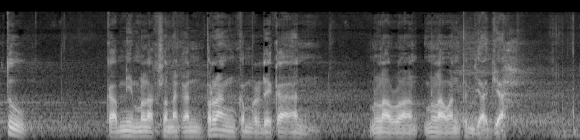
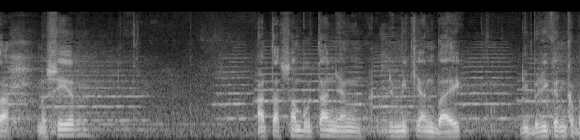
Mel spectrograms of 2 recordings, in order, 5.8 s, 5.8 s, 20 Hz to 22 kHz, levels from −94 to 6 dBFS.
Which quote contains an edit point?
first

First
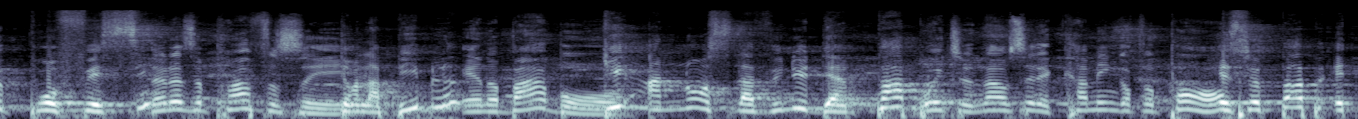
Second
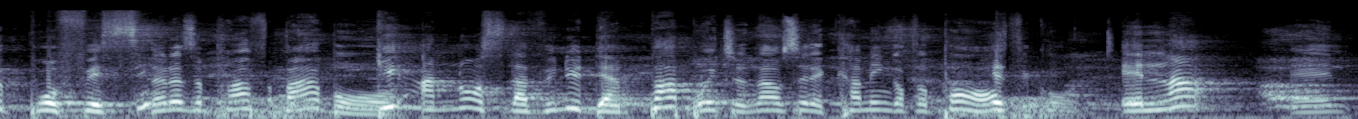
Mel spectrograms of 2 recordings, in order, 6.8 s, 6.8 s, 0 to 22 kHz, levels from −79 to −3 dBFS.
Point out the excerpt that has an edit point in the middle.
second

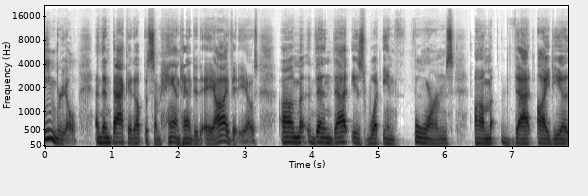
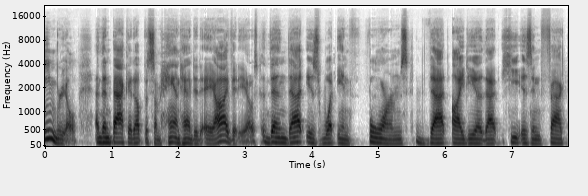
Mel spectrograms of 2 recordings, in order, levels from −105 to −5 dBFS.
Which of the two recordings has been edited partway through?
second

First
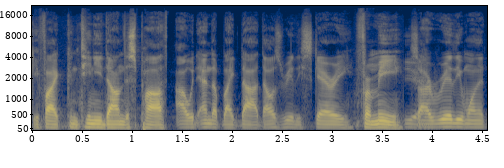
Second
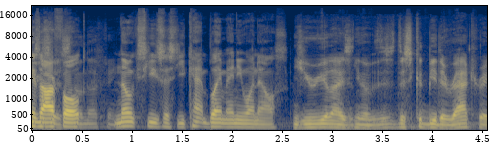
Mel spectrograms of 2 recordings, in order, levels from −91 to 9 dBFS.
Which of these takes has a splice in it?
second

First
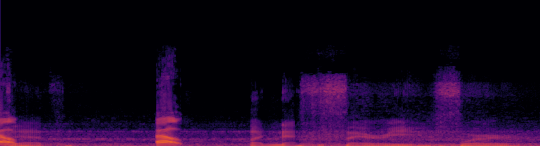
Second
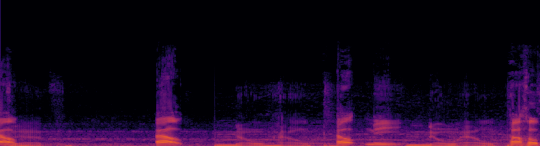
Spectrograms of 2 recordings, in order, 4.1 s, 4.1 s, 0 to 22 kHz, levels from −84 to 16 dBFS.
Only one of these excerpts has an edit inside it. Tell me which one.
second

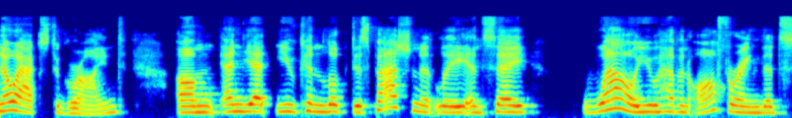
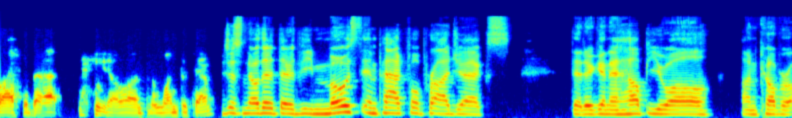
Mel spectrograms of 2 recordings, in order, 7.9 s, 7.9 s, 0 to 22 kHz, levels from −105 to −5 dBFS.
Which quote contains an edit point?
second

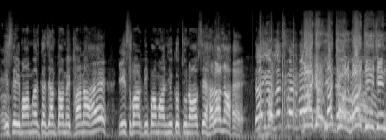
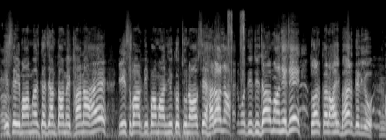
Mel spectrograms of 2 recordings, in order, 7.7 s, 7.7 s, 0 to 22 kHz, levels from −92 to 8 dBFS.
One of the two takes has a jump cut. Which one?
second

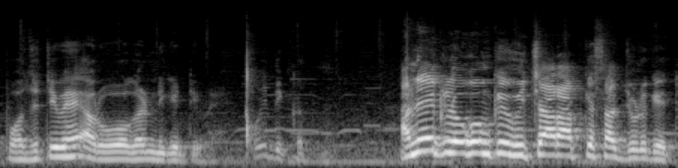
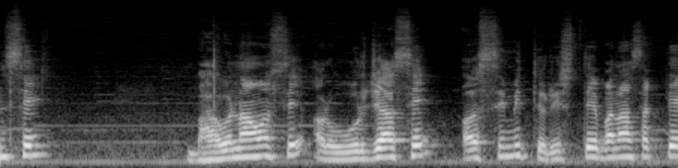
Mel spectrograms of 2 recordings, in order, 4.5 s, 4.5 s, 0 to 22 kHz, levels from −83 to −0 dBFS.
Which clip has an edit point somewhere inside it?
first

